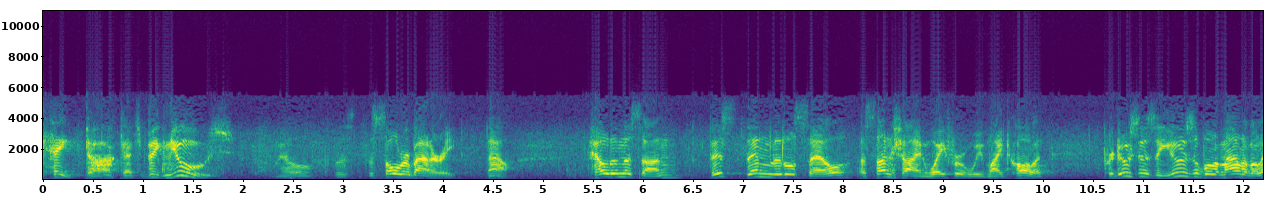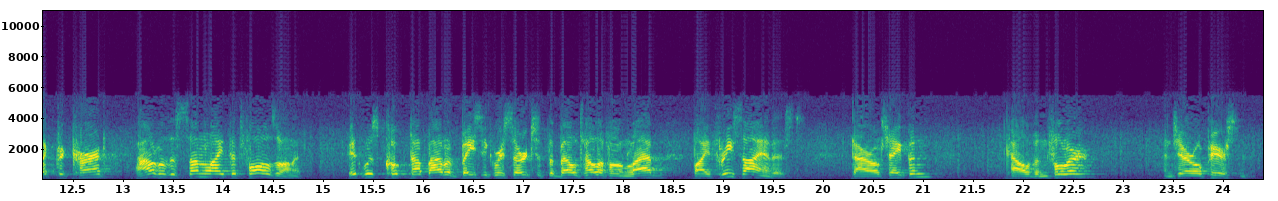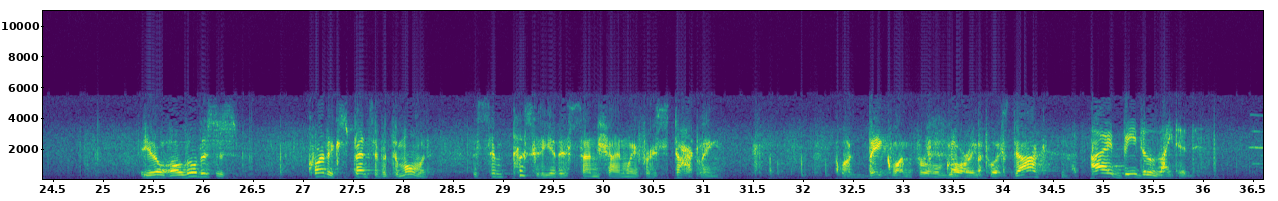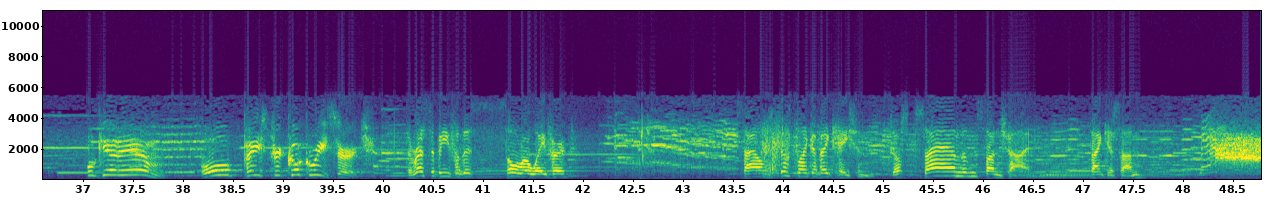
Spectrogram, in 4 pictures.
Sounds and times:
Speech: 0.0s - 4.8s, 5.5s - 21.2s, 21.8s - 22.8s, 23.4s - 24.3s, 25.4s - 26.4s, 27.0s - 31.2s, 32.3s - 36.0s, 43.6s - 46.5s.

